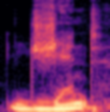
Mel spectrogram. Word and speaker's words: djent: Yeah, so this is a Swedish djent band. It's spelled D-J-E-N-T.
